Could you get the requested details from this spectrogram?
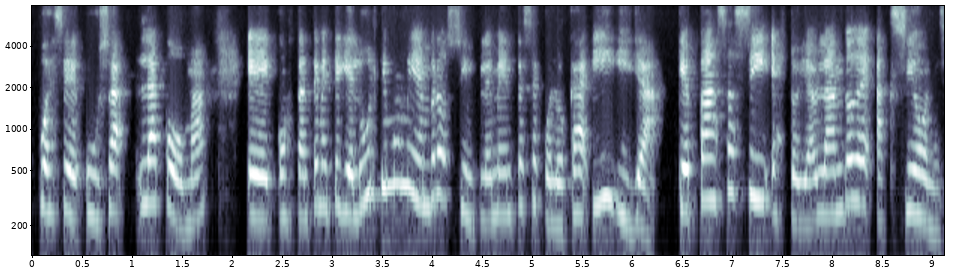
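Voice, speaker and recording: A woman's voice: fairly high pitch, darkish tone. A woman teacher giving a recorded grammar lesson, explaining step by step and checking in with her students.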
